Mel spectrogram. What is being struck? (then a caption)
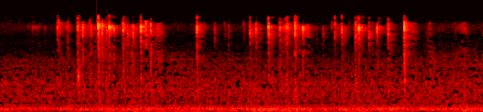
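Plastic computer keyboard typed on with nails. Long nails and fingertips type on a white full-size plastic computer keyboard with hollow key caps, making a steady run of light, bright clacks and taps. The clicks sit over a constant low hum that stays at an even level throughout.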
